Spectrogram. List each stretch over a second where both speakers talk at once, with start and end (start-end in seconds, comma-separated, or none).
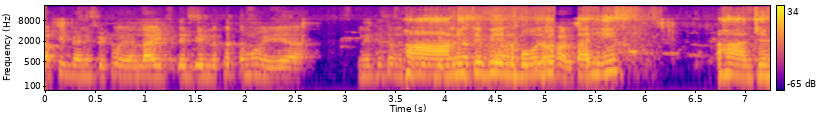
3.6-5.5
